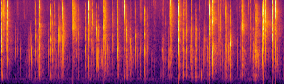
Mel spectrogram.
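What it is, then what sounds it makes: Plastic bag of flour. A full plastic bag of flour resting on a table is scratched and squeezed with long nails. It makes a steady run of bright, crisp crinkling broken by sharp, dry clicks and snaps. The sound has almost no low end, and each tap dies away instantly.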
